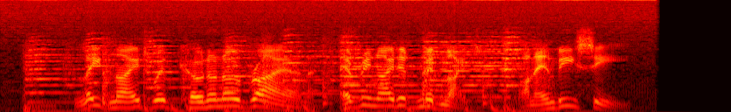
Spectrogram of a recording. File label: promo late night; nbc super; europe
